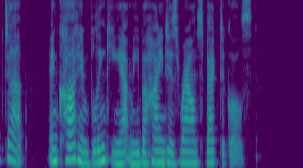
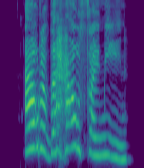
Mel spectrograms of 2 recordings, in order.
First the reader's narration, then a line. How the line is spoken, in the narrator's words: I yelled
